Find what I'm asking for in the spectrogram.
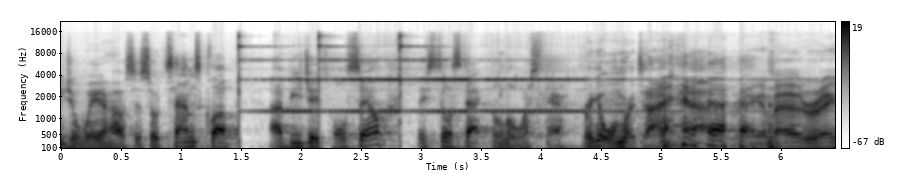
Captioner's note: the ^bell rings¸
